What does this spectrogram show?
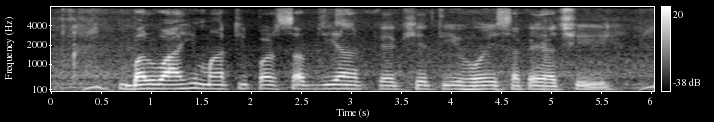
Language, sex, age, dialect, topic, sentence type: Maithili, male, 31-35, Bajjika, agriculture, question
